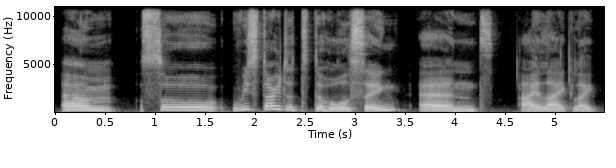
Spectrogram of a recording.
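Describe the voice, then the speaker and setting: A woman in her thirties from Switzerland, chatting in an interview as a founder, eager and quick with lots of casual fillers. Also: mid-range voice, steady tone, gravelly, mellow. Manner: fast, enthusiastic, many "like" fillers. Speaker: guest, brand founder.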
